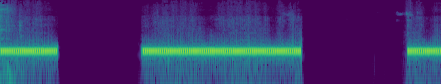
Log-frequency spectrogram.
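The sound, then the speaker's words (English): A telephone tone sounds after a handset is picked up: a loud, steady, single-pitched hum in three bursts separated by silent gaps of roughly a second. “He picked up the phone and hung it up.”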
